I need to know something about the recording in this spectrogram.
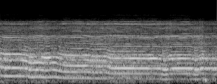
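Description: Male voice singing a devotional ghazal through a microphone and loudspeakers, drawing out one long melismatic note that slides downward and then holds steady.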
